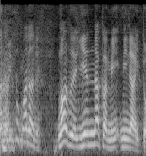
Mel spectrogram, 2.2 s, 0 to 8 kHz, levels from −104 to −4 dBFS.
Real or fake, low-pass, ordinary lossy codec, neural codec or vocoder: fake; 7.2 kHz; none; codec, 16 kHz, 2 kbps, FunCodec, trained on Chinese and English, 25 frames a second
